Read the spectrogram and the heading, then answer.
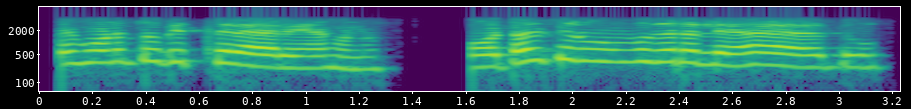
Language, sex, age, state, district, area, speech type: Punjabi, female, 18-30, Punjab, Firozpur, urban, conversation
